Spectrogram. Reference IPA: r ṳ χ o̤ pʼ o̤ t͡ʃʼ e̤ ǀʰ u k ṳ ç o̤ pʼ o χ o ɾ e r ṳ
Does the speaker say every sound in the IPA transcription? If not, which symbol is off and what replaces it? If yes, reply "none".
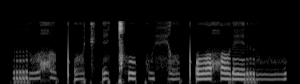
none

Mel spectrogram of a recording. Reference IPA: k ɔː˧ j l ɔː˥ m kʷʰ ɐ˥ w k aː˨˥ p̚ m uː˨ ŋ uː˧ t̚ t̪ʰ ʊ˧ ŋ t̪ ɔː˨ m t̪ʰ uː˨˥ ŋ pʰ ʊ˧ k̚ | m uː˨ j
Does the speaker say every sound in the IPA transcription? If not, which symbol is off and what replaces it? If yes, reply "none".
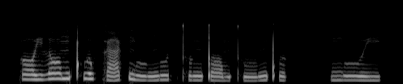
p̚ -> k̚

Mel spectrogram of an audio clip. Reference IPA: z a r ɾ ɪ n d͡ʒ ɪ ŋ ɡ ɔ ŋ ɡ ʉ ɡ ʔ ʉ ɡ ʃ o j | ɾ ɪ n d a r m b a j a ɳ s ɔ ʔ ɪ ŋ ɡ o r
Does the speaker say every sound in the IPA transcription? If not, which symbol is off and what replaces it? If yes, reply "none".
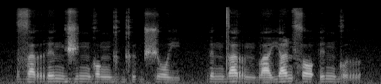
none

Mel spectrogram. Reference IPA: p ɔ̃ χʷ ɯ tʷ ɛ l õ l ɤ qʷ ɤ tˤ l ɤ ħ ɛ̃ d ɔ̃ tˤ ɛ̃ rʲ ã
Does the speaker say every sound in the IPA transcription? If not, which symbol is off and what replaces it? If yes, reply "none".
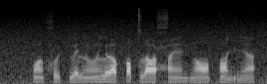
none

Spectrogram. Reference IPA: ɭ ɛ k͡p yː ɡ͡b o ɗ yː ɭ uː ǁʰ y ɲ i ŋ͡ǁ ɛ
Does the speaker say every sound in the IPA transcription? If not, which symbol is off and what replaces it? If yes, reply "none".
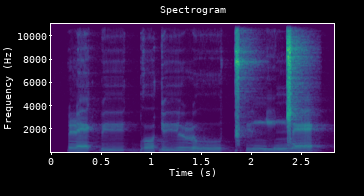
none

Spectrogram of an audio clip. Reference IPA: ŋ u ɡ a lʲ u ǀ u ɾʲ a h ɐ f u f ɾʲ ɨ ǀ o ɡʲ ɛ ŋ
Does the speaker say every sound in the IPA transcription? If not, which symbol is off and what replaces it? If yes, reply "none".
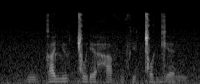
ɐ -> a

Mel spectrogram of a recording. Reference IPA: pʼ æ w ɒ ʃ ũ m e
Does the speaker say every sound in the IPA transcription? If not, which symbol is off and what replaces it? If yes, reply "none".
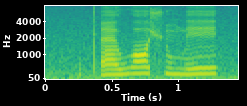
none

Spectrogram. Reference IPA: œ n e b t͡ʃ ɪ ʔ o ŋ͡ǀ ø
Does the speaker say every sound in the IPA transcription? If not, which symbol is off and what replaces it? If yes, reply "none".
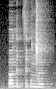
t͡ʃ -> t͡s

